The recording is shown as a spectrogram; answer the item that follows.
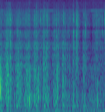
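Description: A rolled diamond painting canvas with its plastic cover film crackling in quick, irregular clicks as it is rolled the opposite way to flatten it.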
